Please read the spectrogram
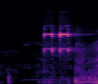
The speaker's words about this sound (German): Aktiviert sich der Wecker und gibt mir die Nachricht, du bist gleich da.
